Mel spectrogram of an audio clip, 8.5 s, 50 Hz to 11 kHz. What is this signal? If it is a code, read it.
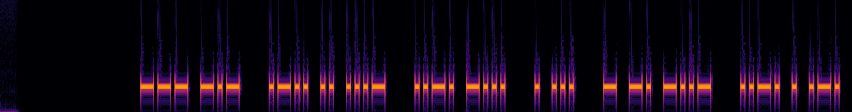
Morse code, heard as a keyed tone, about 28 wpm, 700 Hz. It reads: OK LIV FB ES TNX FER
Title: Practice QSO - Exchange 2 - Info - 28wpm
